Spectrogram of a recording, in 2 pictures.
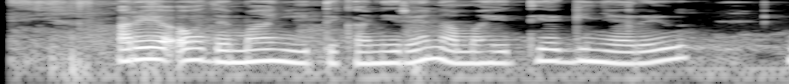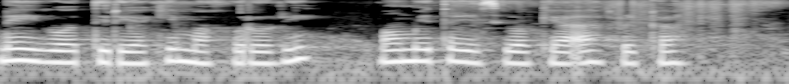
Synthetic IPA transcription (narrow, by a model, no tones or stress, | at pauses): aɾeaʔɔðɛmaɲitekaniɾɛnamaɦetiaɡiɲaɾeu | neiɣɔtiɾeakemafoɾoɾi | mametɛɣesiɣɔkeaʔafɾika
